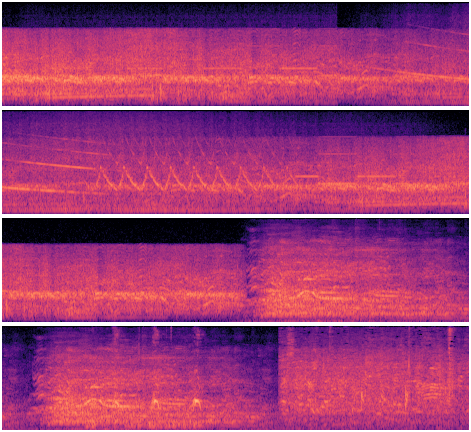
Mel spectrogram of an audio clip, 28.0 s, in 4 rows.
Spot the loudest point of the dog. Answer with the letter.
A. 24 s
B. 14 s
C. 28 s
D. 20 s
A.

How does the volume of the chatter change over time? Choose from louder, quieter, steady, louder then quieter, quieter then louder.
quieter then louder.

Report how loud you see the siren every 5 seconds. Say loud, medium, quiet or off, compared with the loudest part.
medium, loud, loud, off, off, off.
